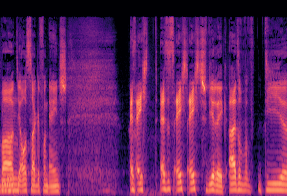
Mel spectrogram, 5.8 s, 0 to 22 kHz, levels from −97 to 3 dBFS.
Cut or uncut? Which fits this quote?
cut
